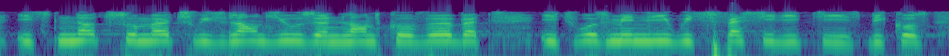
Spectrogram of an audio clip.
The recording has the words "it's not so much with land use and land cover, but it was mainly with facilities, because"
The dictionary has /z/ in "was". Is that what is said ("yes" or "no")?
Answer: yes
